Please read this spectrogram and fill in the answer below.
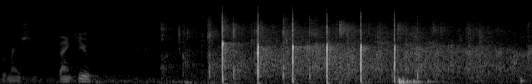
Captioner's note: applause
